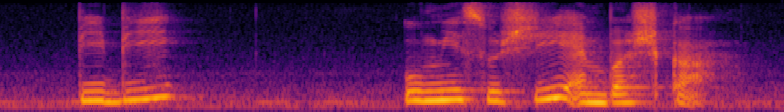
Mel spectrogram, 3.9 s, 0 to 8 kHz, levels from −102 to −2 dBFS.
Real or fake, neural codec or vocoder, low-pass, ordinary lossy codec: real; none; 7.2 kHz; none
